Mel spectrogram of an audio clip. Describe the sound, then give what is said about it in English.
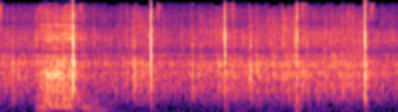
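Audience hand clapping to show agreement that God will take care of them: five sharp, evenly spaced claps in a steady rhythm, with a brief voice sounding under the first couple. “There are more important things, because no matter what happens, how many would agree with me by a showing of a clap of hands that God will take care of you?”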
